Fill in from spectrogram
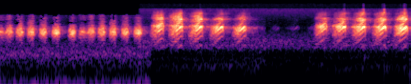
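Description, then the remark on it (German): A magpie's harsh chattering call, a fast rattling string of loud, scratchy notes that breaks off briefly and then resumes, clear with no voices. “Kann man ja auch gern mal erkennen, wenn man sie einfach nur so hört.”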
